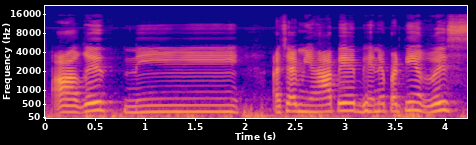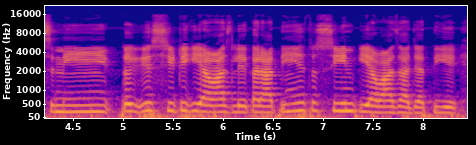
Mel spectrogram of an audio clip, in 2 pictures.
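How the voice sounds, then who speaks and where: A woman teaching recitation as a patient, corrective teacher, chanting slow phrases and then explaining each one. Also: a little high, a bit bright, a little hiss or hum. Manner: patient, corrective, says "theek hai" often.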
